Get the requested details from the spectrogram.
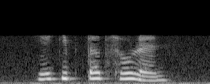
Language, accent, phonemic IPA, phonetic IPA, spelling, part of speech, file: Armenian, Eastern Armenian, /jeɡiptɑt͡sʰoˈɾen/, [jeɡiptɑt͡sʰoɾén], եգիպտացորեն, noun, Hy-եգիպտացորեն.ogg
- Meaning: maize, corn, Zea mays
